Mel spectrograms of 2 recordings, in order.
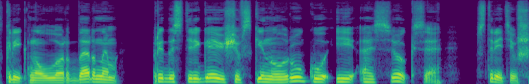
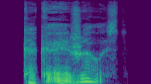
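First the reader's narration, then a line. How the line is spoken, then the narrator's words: Flat, indifferent. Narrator (Russian): бесстрастно сказал граф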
